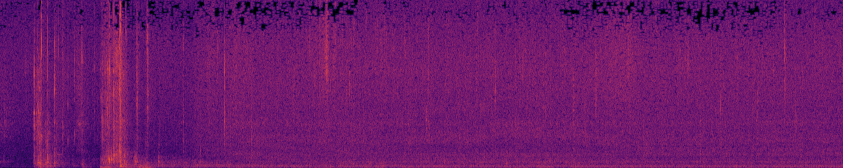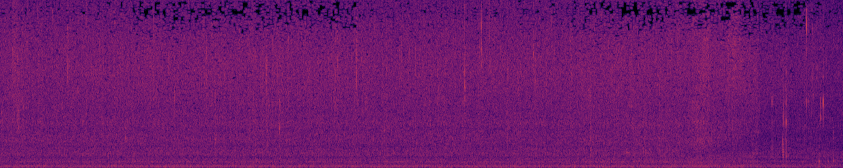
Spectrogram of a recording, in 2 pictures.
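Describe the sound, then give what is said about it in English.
Steady rain falls continuously outdoors on a cold night, a dense, even hiss of drops that holds at a constant level, after a few brief handling knocks at the very start. “I kind of want to record the rain and see what happens.”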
